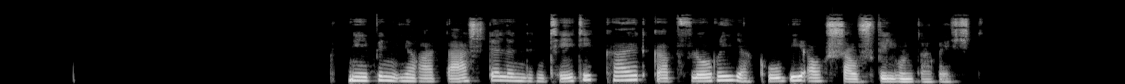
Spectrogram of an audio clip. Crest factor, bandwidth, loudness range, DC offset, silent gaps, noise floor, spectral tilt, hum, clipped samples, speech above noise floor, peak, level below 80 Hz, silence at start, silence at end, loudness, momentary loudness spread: 16 dB; 11 kHz; 6 LU; under 0.1%; 4.42-4.46 s; under -90 dBFS; -5 dB/octave; none; under 0.1%; over 77 dB; 0 dBFS; -58 dBFS; 3.5 s; 1.55 s; -14 LUFS; 7 LU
